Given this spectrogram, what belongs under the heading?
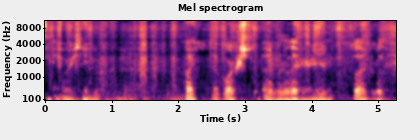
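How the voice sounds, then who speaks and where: Against noticeable background noise, a man talks at a fairly slow pace in a fairly low pitch with fairly even intonation. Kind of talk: casual talk to camera while walking. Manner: whispered.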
